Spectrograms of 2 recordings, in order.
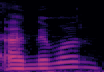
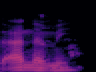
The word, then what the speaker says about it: anemone: Is it Anemon? See Anemon? A lemon. Anemon. Oh, lemon. Anemon. Cotty lemon. See Anemon? No, it's anemone.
